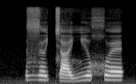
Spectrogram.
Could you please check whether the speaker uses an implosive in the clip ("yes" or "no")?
no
